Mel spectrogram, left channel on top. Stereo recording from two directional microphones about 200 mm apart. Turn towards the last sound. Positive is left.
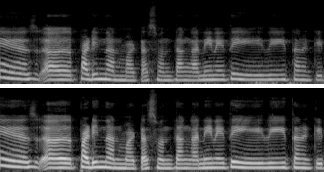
turn(degrees=-30)  # may be behind; listen again after turning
